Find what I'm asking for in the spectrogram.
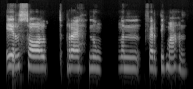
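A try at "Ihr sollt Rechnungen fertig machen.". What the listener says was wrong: Iya.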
